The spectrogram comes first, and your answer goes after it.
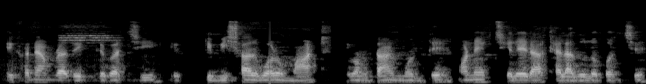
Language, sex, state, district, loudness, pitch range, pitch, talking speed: Bengali, male, West Bengal, Jhargram, -25 LUFS, 95-105 Hz, 105 Hz, 140 wpm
